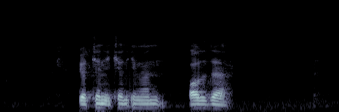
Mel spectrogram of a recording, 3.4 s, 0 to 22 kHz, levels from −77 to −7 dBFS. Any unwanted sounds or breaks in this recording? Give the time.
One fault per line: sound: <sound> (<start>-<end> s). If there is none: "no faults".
no faults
